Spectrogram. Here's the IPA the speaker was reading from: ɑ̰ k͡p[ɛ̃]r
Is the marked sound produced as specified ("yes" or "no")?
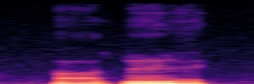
yes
